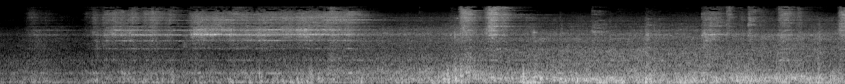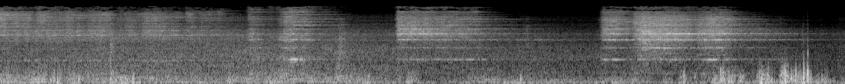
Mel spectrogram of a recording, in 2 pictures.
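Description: Class 142 Pacer diesel railbus running slowly into a terminus platform, its wheels squealing on and off in high-pitched episodes over the rumble of the wheels on the rails. A few sharp knocks come near the end.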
